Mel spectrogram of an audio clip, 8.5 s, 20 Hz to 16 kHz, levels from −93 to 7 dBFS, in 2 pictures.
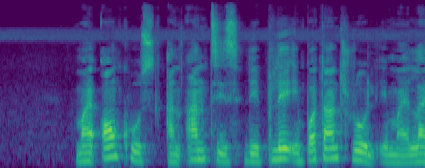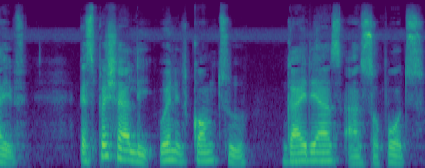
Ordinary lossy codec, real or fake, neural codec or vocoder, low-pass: AAC, 48 kbps; real; none; 14.4 kHz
